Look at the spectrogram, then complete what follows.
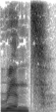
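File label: "rinse", English word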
